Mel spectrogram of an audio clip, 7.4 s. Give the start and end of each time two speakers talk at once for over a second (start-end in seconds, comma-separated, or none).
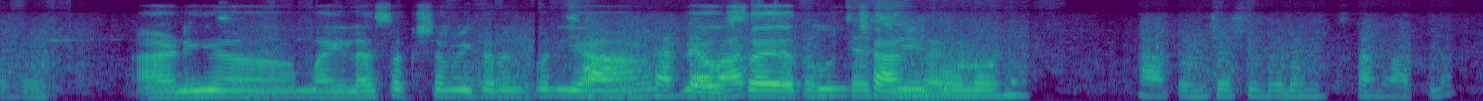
2.1-4.9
